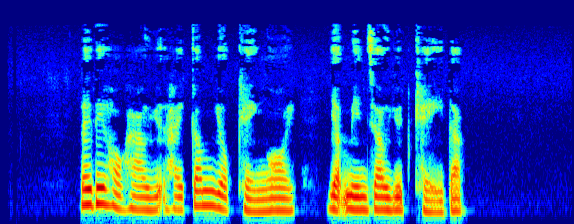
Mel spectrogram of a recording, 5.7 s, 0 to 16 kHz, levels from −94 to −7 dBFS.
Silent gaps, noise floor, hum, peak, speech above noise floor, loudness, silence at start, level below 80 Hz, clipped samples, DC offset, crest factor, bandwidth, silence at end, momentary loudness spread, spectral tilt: none; -70 dBFS; none; -4 dBFS; 50 dB; -22 LUFS; 0.8 s; -68 dBFS; under 0.1%; under 0.1%; 18 dB; 11.5 kHz; 1.1 s; 8 LU; -7 dB/octave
